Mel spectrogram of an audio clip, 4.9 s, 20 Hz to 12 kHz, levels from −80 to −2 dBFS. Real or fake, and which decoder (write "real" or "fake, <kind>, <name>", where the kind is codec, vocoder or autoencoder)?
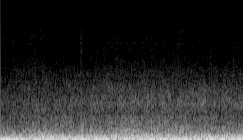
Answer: fake, codec, HILCodec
